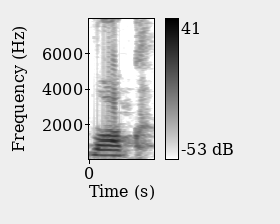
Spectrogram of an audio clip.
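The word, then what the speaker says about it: walk: बताया था ठीक है उसके बाद है वक वक में भी एल साइलेंट होगा वक का मतलब है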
